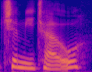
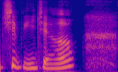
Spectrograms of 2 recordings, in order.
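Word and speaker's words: Chimecho: they did Chimeco cuz some like maniacs out there pronounce it Chimmy Cho. I I found out somehow they pronounce it Chibicho.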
